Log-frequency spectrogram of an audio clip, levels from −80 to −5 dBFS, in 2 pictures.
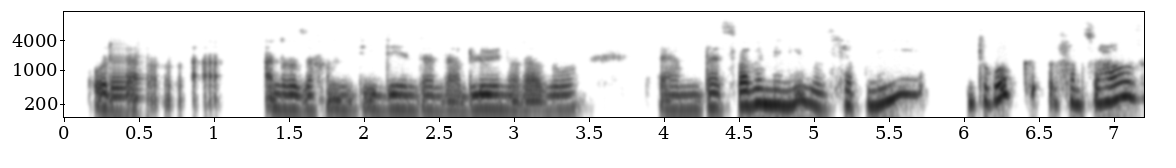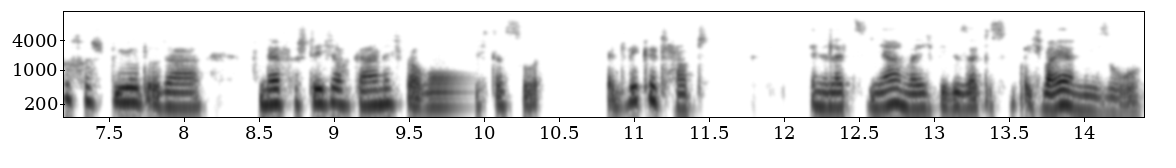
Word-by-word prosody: oder 75 - 0 0.2
a - - -5 0.3
andere 160 -1 +1
Sachen, 85 - -5
die 150 - -4
denen 160 -1 -1
dann 155 -1 -4
da - - -3
blühen 160 0 +2
oder 80 0 -1
so. 160 +2 -4 0.5
Ähm, 155 0 -3
bei 170 - +1
das 170 0 -8
war 185 - +8
bei 210 - +5
mir 200 -1 +4
nie 215 +5 +2
so. 185 -4 -1
Ich 165 +4 -14
habe 190 +1 -3
nie 300 - +2 0.3
Druck 245 - +2
von 210 -2 -2
zu 205 - 0
Hause 265 +2 +4
verspürt 220 -2 +2
oder 175 +1 +1 0.3
von - - 0
daher 205 0 +7
verstehe 210 0 +2
ich 215 - +1
auch 195 - -2
gar 190 +1 +3
nicht, 205 -1 -2
warum 90 0 -1
sich - - -14
das - - -5
so - - -2 0.5
entwickelt 230 -2 +1
hat 165 - -4 0.7
in 185 - -2
den 175 - 0
letzten 175 0 -2
Jahren, 200 0 +4
weil 165 0 +2
ich, 170 - -7
wie - - -1
gesagt, 175 -1 0
das - - -12
ich 170 - -3
war 165 - +9
ja 195 -2 +7
nie 155 -2 -4
so. 140 -1 -6
180 Hz, 230 wpm, -24 LUFS, 160-210 Hz, 0.7 s, war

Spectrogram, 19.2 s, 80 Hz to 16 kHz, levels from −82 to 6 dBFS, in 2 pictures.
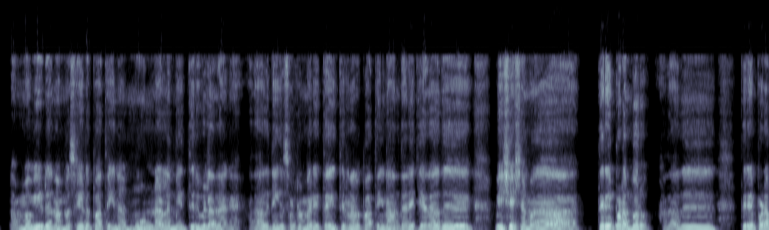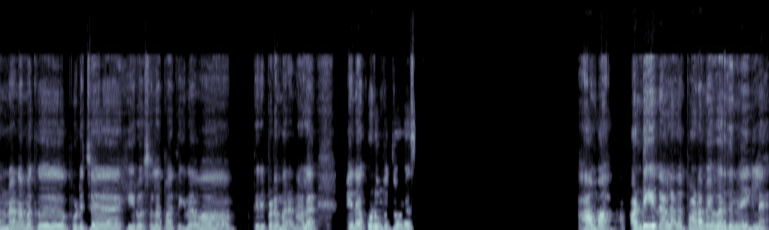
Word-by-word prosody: நம்ம 150 +7 -2
வீடு 200 +4 +4
நம்ம 170 0 0
சைடு 190 +2 0
பாத்தீங்கன்னா 160 +2 -1 0.2
3 190 +5 0
நாளுமே 185 -1 0
திருவிழாதாங்க. 145 -6 -1 0.2
அதாவ 145 +5 -3
நீங்க 155 -1 +1
சொல்ற 155 0 -4
மாரி 170 0 +1
தை 155 - +2
திருநாள் 155 -1 -1
பார்த்தீங்கன்னா, 155 +3 -1
அந்த 150 0 -7
அன்னைக்கி 165 +1 -1
ஏதாது 170 +4 +1 0.6
விஷேஷமானா 190 +2 +3 0.7
திரைப்படம் 215 -3 +4
வரும். 150 -2 -1 0.2
அதாது 150 +5 -4 0.7
திரைப்படம்ன்னா 180 +3 +1
நமக்கு 185 -2 -3 0.4
புடிச்ச 175 +1 -4 0.4
ஹீரோஸ்ல்லாம் 170 +1 -4
பாத்தீங்கன்னா 160 +4 -5
வ - - 0 0.6
திரைப்படம் 165 -1 -2
வர்றனால 145 +4 -2 0.5
ஏன்னா 210 +4 +3
குடும்பத்தோட 205 -1 0 2.3
ஆமா. - - +5 0.3
பண்டிகை 245 +3 +8
நாள்லதான் 235 -3 -1
படமே 205 +7 +2
வருதுன்னு 210 -1 +1
வைங்களேன். 175 -4 -1
170 Hz, 120 wpm, -21 LUFS, 155-190 Hz, 2.3 s, பண்டிகை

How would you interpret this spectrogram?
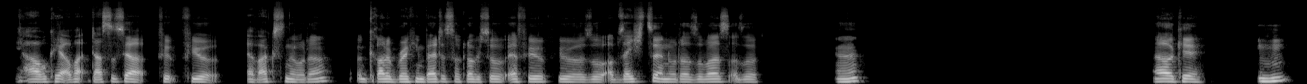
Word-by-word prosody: Ja, 120 +1 +1
okay, 125 +3 0
aber 125 +3 +1
das 115 0 +1
ist 130 -1 +2
ja 125 -4 +4
für 130 - -3
für 120 -3 -1 0.2
Erwachsene 120 +1 -1
oder? 125 +8 -3 0.2
Und 125 - -4
gerade 125 0 +3
„Breaking 125 +1 +2
Bad“ 125 +1 +3
ist 130 0 -3
doch 125 - -3
glaube 125 -1 0
ich 115 - -5
so 125 -1 -1
eher 125 - +1
für 125 0 0
für 120 -2 -2
so 115 0 -2
ab 115 -1 -3
16 125 +2 +1
oder 120 0 -1
so 120 +1 -4
was. 130 +1 +1
Also, 115 0 -5 0.8
mhm. 130 +4 +2 2.9
Ah, 135 0 +6
okay. 130 -3 +2 0.5
Mhm. 155 +9 +3
125 Hz, 150 wpm, -23 LUFS, 120-130 Hz, 2.9 s, Ah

